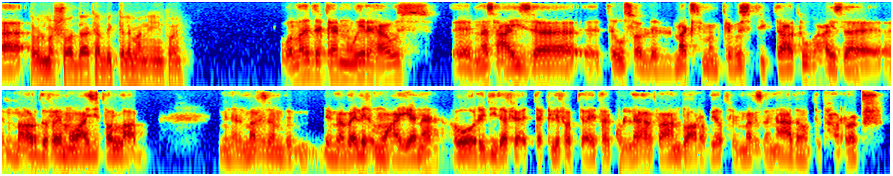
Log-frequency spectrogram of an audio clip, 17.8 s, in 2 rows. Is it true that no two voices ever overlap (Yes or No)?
Yes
